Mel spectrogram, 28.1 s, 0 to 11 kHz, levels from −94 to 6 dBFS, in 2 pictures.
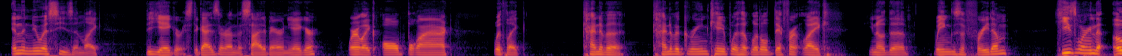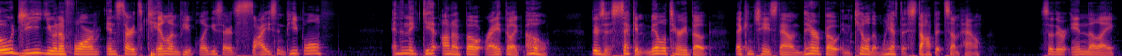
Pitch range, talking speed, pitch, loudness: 115-150 Hz, 195 wpm, 135 Hz, -30 LUFS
